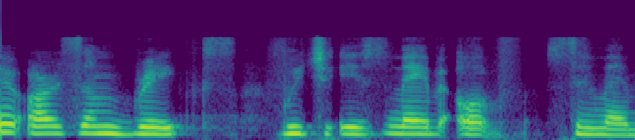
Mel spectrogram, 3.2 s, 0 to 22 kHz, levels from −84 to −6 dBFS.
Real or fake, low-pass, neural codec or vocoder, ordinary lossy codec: fake; 7.2 kHz; codec, 16 kHz in and 24 kHz out, 0.4 kbps, LongCat-Audio-Codec, four codebook decoder; none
